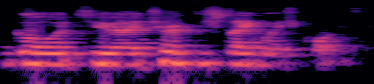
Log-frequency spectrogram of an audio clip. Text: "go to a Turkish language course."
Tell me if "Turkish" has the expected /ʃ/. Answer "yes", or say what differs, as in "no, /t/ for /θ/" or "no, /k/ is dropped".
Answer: yes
